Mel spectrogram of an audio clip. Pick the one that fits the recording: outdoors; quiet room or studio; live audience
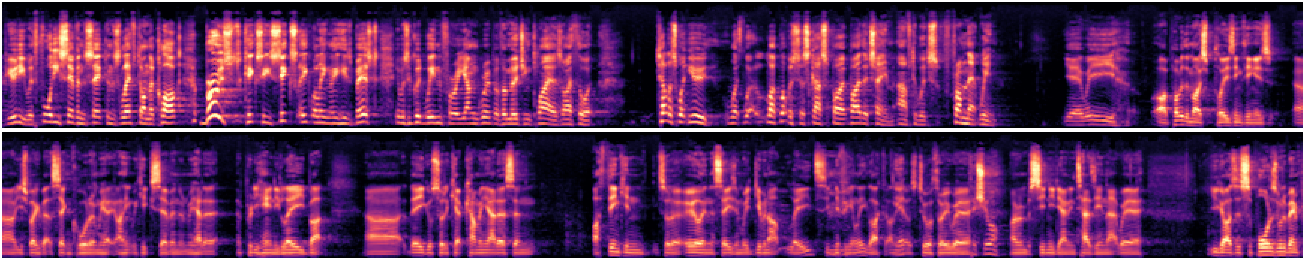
live audience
